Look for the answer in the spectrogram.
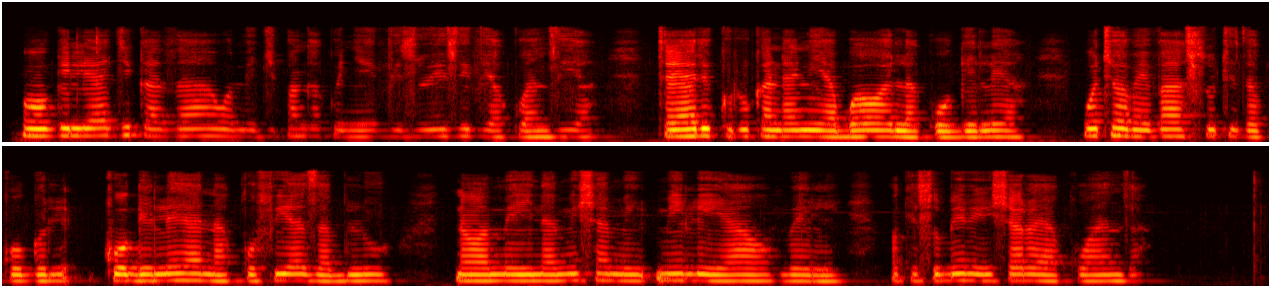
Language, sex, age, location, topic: Swahili, female, 18-24, Nairobi, education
